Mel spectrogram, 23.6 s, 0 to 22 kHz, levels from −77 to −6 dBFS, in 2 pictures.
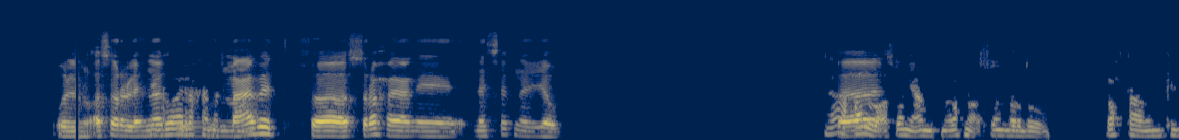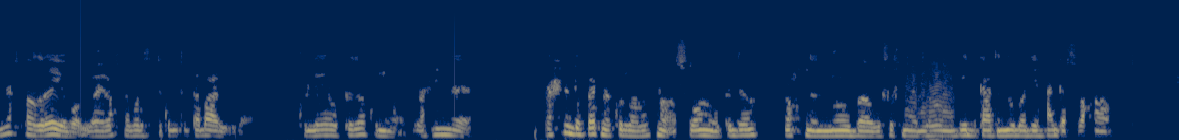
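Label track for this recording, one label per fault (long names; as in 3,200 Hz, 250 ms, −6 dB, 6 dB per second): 0.750000	0.780000	drop-out 34 ms
12.590000	12.590000	click −23 dBFS
16.330000	16.330000	click −25 dBFS
20.830000	21.330000	clipping −30.5 dBFS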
